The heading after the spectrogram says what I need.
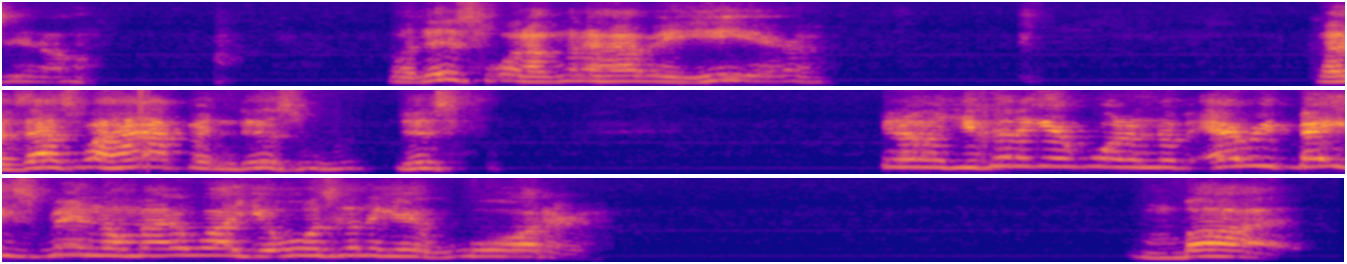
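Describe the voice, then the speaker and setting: A middle-aged man with a husky voice chats casually on a live stream, rambling and repeating himself as he answers viewers. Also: high voice, low-quality recording. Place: basement at home.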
